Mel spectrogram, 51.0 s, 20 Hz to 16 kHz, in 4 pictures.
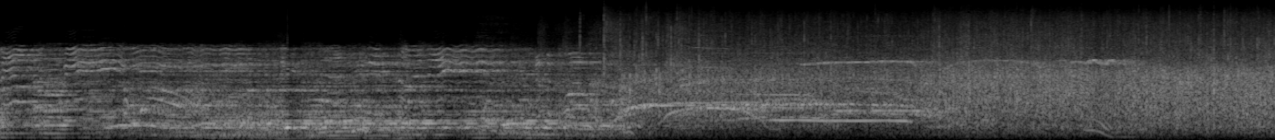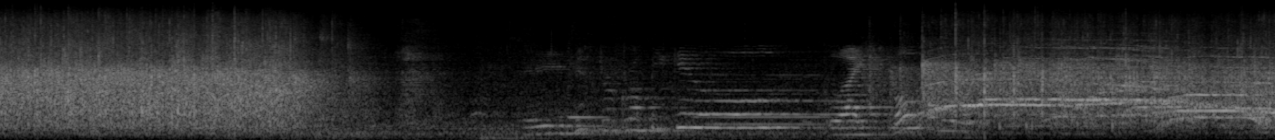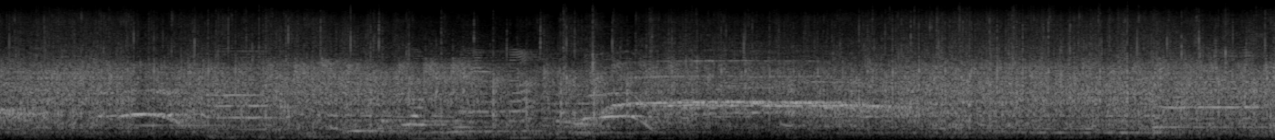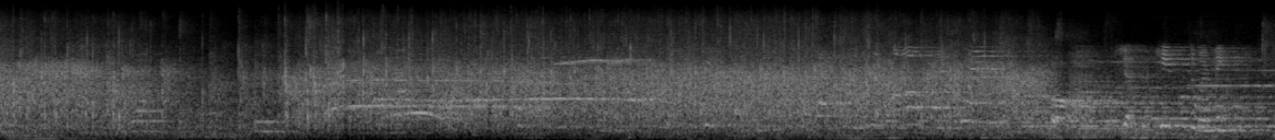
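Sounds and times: audience applauding: 5.6s - 16.5s, 21.8s - 48.9s.

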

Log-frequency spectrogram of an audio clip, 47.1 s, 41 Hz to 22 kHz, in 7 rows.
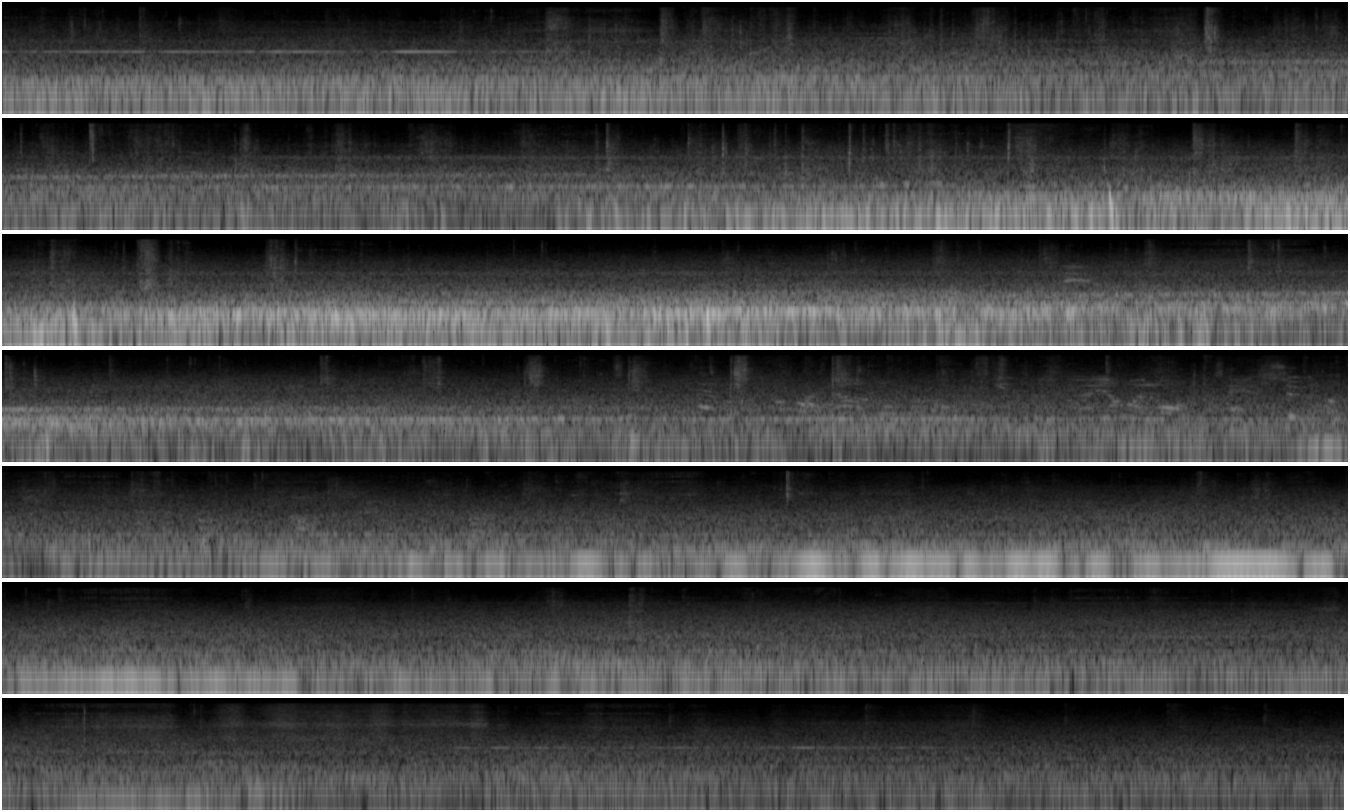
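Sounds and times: footsteps on wet pavement: 0.0s - 47.0s
street traffic rumble: 0.0s - 47.0s.

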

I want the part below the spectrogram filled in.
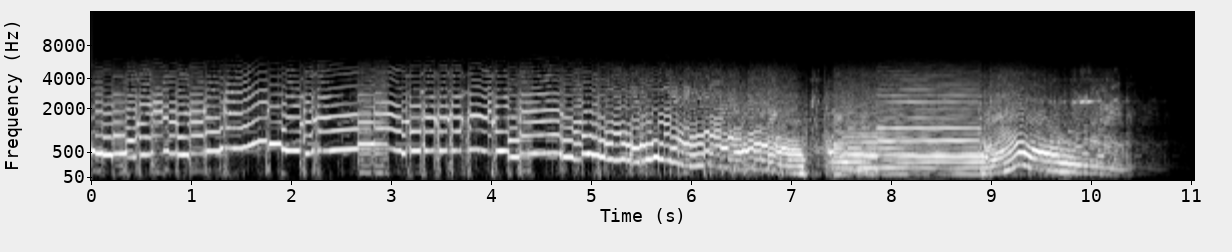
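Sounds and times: distorted electric guitar: 0.0s - 11.0s.

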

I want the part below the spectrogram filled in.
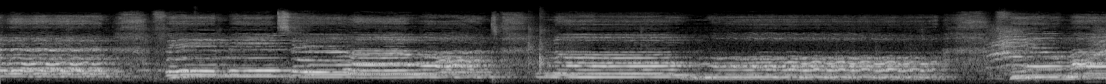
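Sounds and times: women singing a cappella harmony: 0.0s - 11.0s.

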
